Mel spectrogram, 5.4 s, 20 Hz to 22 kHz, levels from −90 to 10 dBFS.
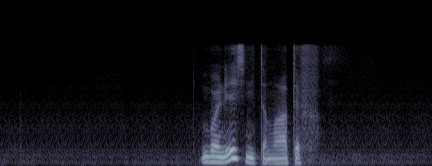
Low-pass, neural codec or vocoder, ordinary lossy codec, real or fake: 7.2 kHz; codec, 16 kHz, 0.5 kbps, FunCodec, trained on Chinese and English, 25 frames a second; none; fake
